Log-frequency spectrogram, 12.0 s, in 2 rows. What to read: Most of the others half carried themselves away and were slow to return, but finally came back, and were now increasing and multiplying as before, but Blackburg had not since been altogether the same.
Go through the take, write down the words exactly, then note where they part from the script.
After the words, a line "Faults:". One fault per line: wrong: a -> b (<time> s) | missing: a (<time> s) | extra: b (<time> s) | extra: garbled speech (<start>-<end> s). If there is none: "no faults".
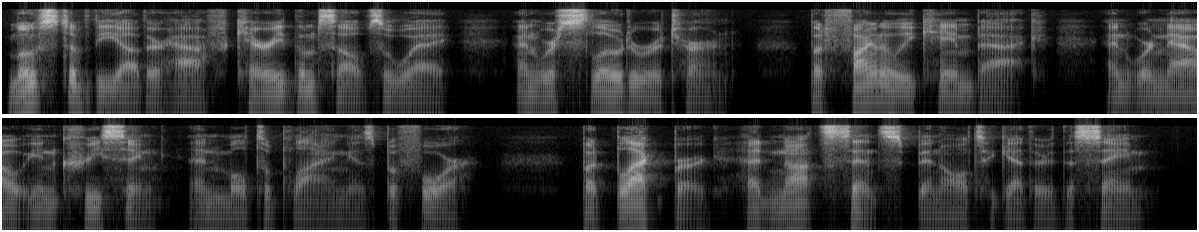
Most of the other half carried themselves away and were slow to return, but finally came back, and were now increasing and multiplying as before, but Blackburg had not since been altogether the same.
Faults:
wrong: others -> other (0.6 s)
